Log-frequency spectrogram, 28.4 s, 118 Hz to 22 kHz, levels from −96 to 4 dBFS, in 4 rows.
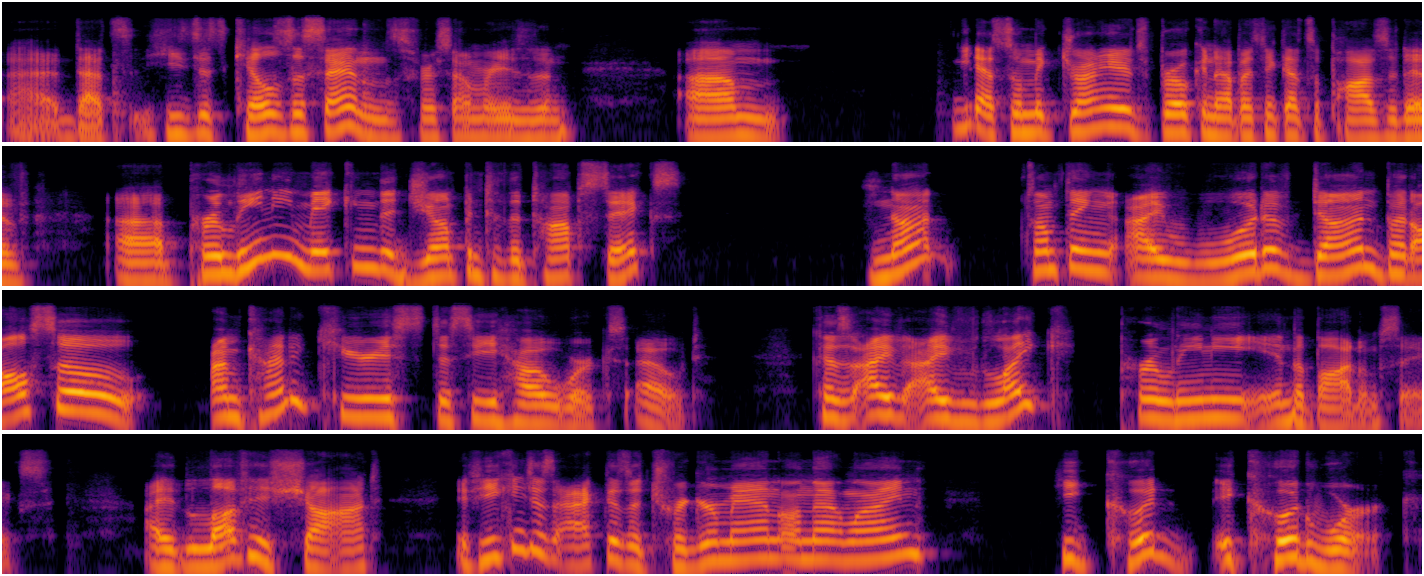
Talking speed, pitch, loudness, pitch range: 165 wpm, 180 Hz, -25 LUFS, 155-210 Hz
